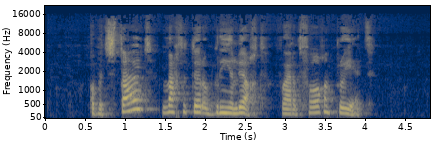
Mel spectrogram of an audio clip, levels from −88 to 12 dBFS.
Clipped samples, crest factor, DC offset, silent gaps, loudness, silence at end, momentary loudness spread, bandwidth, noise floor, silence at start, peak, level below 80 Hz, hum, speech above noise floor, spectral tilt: under 0.1%; 18 dB; under 0.1%; none; -19 LUFS; 0.75 s; 13 LU; 16.5 kHz; -62 dBFS; 0.55 s; -2 dBFS; -64 dBFS; none; 43 dB; -4 dB/octave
